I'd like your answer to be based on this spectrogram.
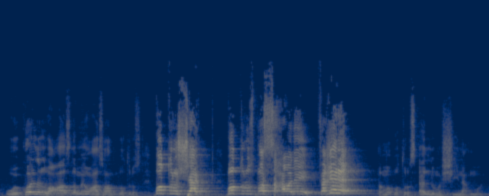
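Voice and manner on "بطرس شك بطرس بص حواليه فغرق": preaching at full force. Acted.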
